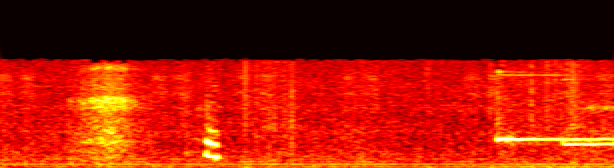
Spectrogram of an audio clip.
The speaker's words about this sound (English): Go on, push the bell.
